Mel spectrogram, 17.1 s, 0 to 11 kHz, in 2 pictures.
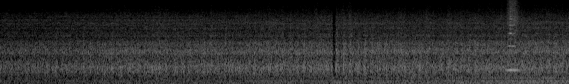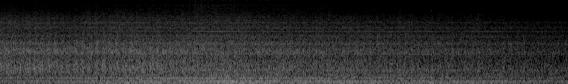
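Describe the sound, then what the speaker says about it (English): A passenger train in the Train Sim World 2 game runs on the Boston Sprinter line during rush hour, with a steady rail rumble and clatter throughout and one brief sharp click midway. "Passing another train, so we've seen quite a few, haven't we, on this run?"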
